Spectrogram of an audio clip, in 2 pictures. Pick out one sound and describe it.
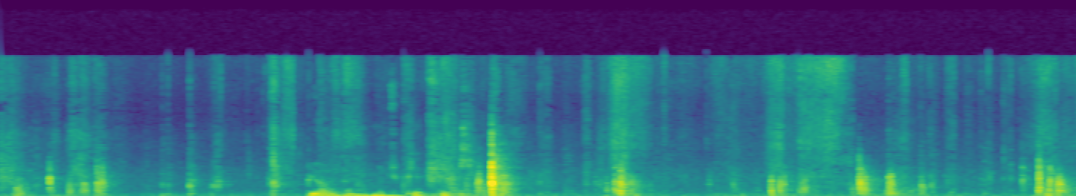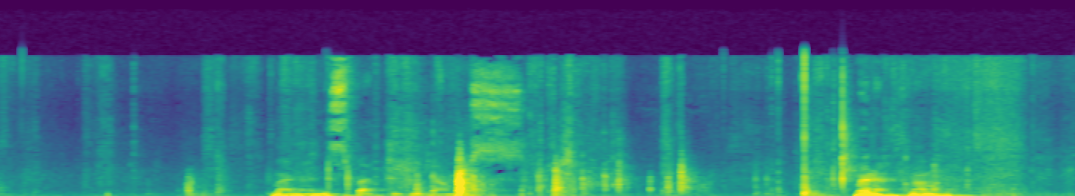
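Paper pages rustle and flip as a book's pages are turned.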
